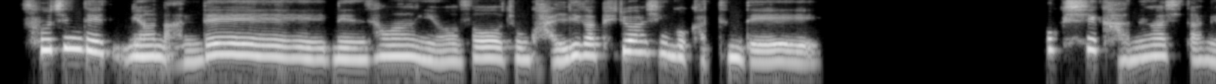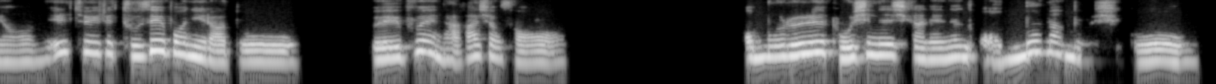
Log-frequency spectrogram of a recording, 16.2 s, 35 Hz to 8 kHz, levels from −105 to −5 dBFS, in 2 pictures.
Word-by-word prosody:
소진되면 280 - +3
안 150 -3 -8
되는 195 -6 +1
상황이어서 190 -3 -1
좀 180 -1 -5
관리가 195 +8 0
필요하신 270 0 0
것 200 -3 -2
같은데 155 -6 -1 1.5
혹시 325 0 +3
가능하시다면 170 - -5
1 255 +7 -1
주일에 265 -2 -2
2-3 220 +8 +4
번이라도 150 - 0 0.5
외부에 190 +10 +1
나가셔서 170 -8 -4 1.2
업무를 215 +8 +4
보시는 230 +2 +3
시간에는 190 -3 0
업무만 240 - 0
보시고 150 -3 -3
195 Hz, 230 characters per minute, -23 LUFS, 165-230 Hz, 1.5 s, 2-3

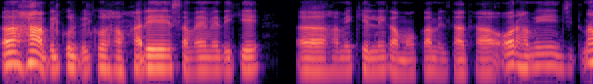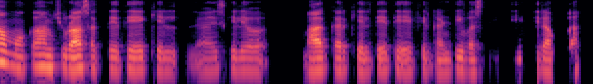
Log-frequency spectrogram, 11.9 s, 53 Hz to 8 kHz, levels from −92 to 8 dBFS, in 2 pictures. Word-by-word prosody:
अ, 175 - +10
हाँ 190 -4 +9
बिल्कुल, 140 +2 0
बिल्कुल 140 +2 -2
हमारे 140 +2 +4
समय 130 -2 -3
में 130 0 -4
देखिए। 130 +1 -2 0.4
अ, - - -3 0.3
हमें 125 0 -8
खेलने 130 0 -5
का 125 -3 -1
मौका 115 0 -5
मिलता 115 -1 -5
था 115 +1 -2
और 170 +7 +2
हमें 155 +1 -4
जितना 185 +8 +2
मौका 150 -2 -5
हम 150 -2 +1
चुरा 140 -2 +5
सकते 140 -2 -7
थे 130 -1 -2
खेल 120 -1 -11 0.4
इसके 130 +1 -13
लिए 125 0 -9
औ 125 0 -8 0.4
भाग 125 0 +4
कर 125 0 -4
खेलते 115 - -8
थे - - -7
फिर - - -14
घंटी 115 +3 -8
बजती 115 - -12 0.2
थी 240 - -15
फिर - - -8
आपका - - -6
130 Hz, 185 wpm, -23 LUFS, 125-145 Hz, 0.4 s, अ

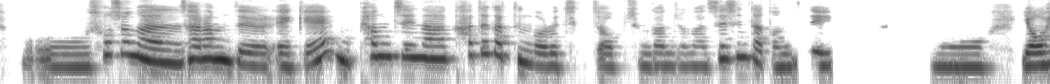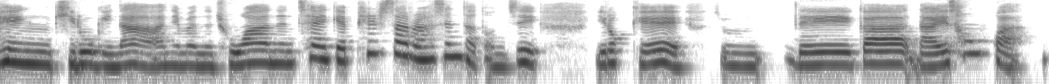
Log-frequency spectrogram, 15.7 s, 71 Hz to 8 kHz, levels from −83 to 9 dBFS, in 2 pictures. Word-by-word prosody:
뭐 190 0 -6
소중한 295 - +3
사람들에게 250 - +3
뭐 270 -4 +4
편지나 320 -3 +2
카드 390 +1 -5
같은 340 - 0
거를 195 -1 -3
직접 190 0 -10
중간중간 195 0 -10
쓰신다든지 225 -8 -3 0.7
뭐 190 0 -3 0.3
여행 220 +2 +5
기록이나 210 -1 0
아니면은 200 0 -3
좋아하는 225 +3 0
책의 280 -1 +1
필사를 390 -2 0
하신다든지 245 - -1 0.4
이렇게 225 -1 0 0.2
좀 195 -1 -6 0.2
내가 215 -1 +2
나의 195 +2 0
성과 395 - -5
225 Hz, 250 characters per minute, -22 LUFS, 200-290 Hz, 0.7 s, 여행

